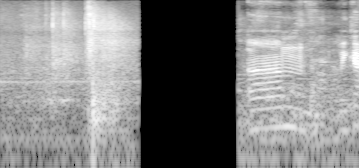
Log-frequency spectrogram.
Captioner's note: door slams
